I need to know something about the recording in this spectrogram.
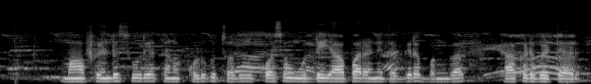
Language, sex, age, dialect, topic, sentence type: Telugu, male, 18-24, Central/Coastal, banking, statement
